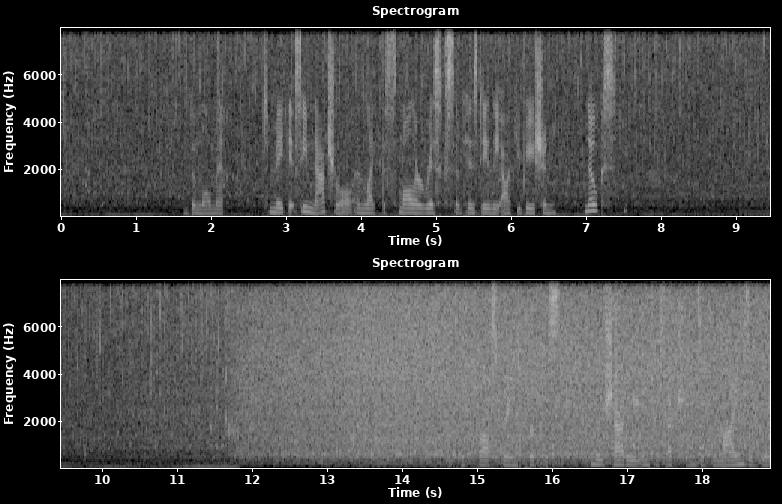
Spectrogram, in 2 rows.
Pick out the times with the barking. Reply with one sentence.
The barking can't be heard in this clip.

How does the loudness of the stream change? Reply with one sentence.
The loudness of the stream goes up.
